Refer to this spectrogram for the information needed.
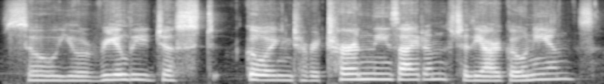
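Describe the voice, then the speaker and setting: Female game streamer, medium pitch, reads on-screen dialogue aloud and thinks out loud. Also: steady tone, a little slow. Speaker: gaming streamer. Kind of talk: live game commentary, reading dialogue aloud.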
